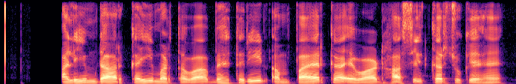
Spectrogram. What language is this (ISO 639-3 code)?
urd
